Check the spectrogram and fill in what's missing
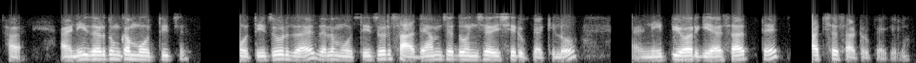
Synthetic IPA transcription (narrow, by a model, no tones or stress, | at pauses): ha | aɽ̃id͡zəɾt̪umkamot̪it͡s | mot̪it͡suɾd͡zajd͡zəlemot̪it͡suɾsad̪ʱjamt͡ɕed̪onɕeəjɕiɾupjakilo | a̰ɽ̃ipiəɾɡiasat̪ːe | pat͡sɕesaʈʰɾupja̰kḛlo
